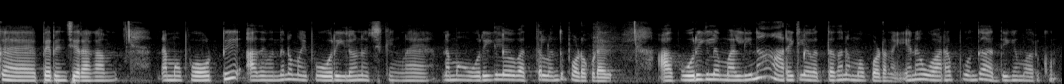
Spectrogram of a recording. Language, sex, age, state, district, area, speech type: Tamil, female, 30-45, Tamil Nadu, Thoothukudi, urban, spontaneous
